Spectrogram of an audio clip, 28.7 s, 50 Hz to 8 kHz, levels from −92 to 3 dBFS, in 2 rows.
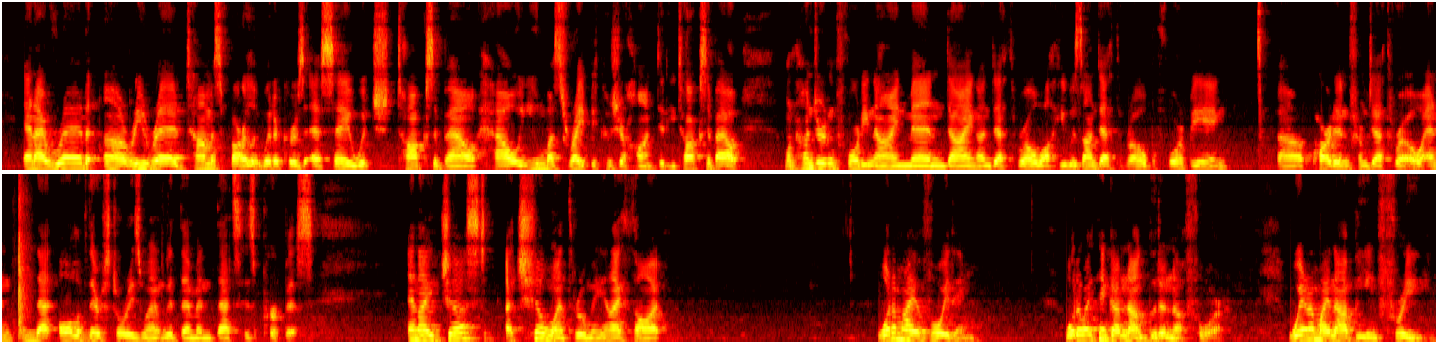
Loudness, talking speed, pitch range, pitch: -22 LUFS, 180 wpm, 155-200 Hz, 175 Hz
